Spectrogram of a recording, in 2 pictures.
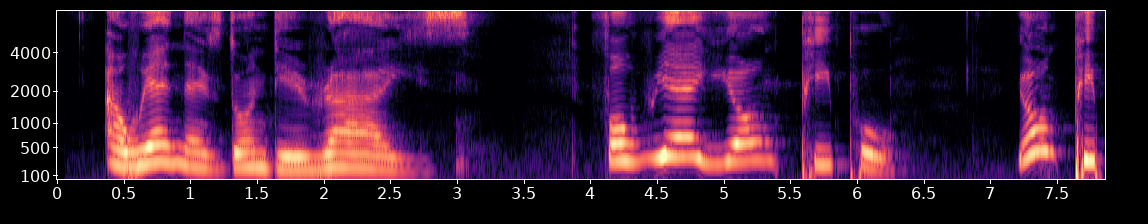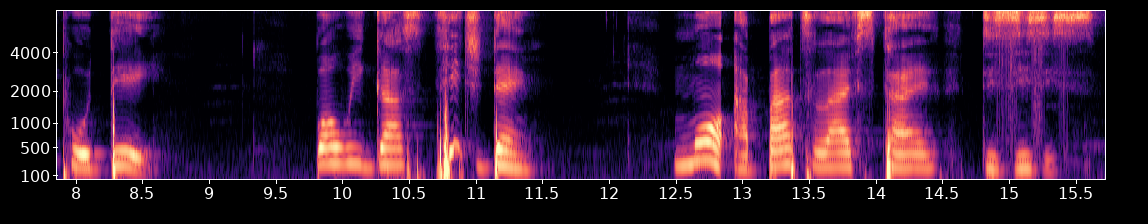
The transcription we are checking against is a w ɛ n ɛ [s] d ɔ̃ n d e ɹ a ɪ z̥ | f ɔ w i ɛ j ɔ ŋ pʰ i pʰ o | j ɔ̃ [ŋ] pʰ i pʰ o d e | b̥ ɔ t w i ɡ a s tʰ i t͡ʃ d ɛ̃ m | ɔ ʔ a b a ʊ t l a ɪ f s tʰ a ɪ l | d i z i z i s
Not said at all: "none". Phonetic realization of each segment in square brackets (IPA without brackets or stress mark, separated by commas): s, ŋ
